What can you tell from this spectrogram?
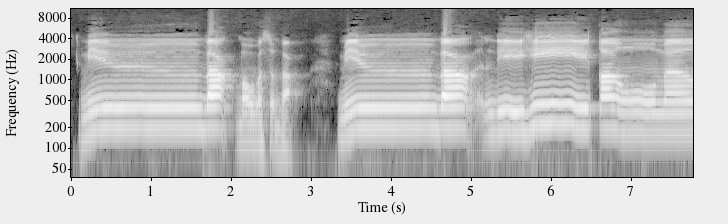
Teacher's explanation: Jangan lupa cara bacaannya ditukarkan bunyi nun kepada bunyi mim. Daripada bunyi min jadi mim. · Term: hukum iqlab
